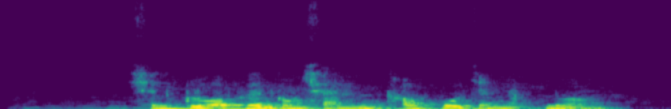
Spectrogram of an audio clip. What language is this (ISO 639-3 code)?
tha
